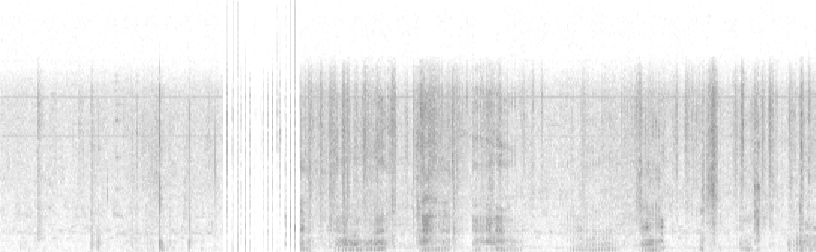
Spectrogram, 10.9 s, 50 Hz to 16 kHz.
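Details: Jack Russell Terrier puppies, 43 days old, at playtime, making short repeated yelps and growly bursts of varied length, with scuffling and a brief crackling dropout near the start.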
